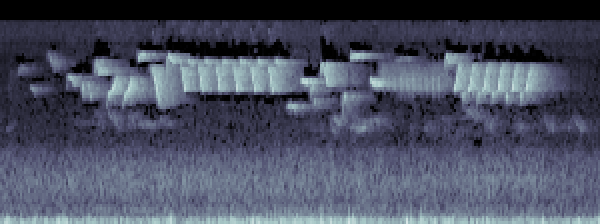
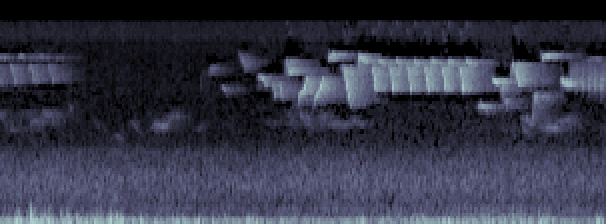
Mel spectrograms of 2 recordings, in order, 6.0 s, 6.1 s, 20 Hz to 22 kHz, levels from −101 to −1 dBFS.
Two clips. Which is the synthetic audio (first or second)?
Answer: second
